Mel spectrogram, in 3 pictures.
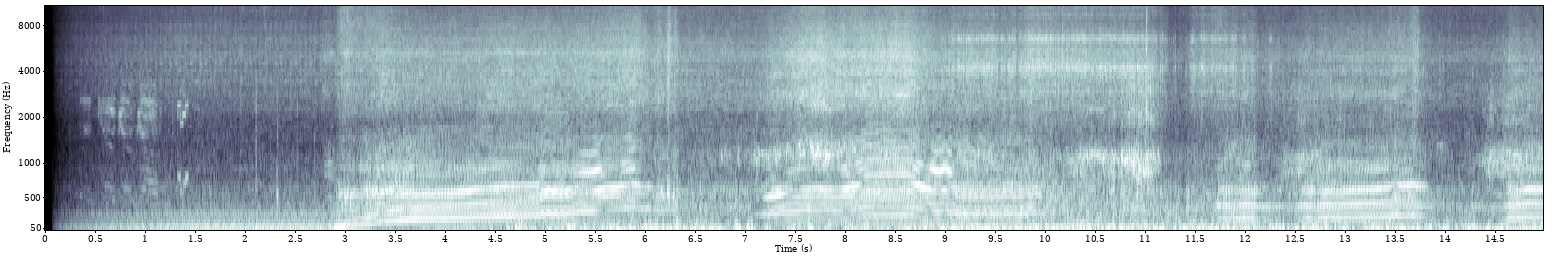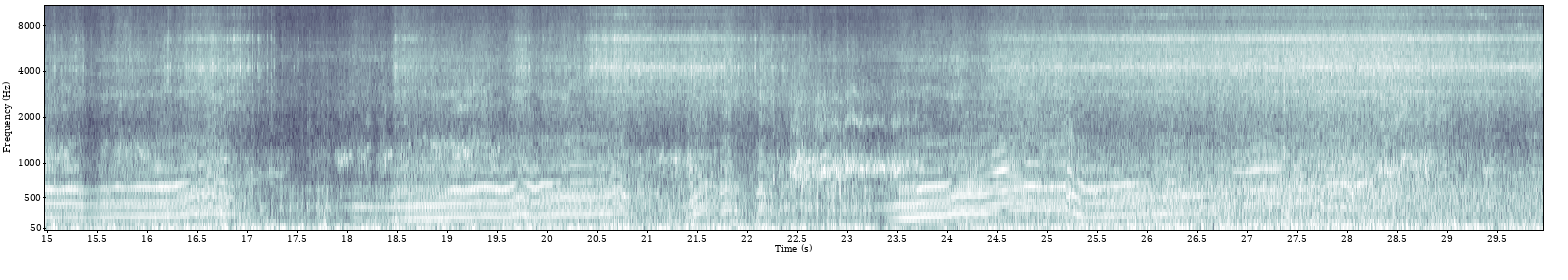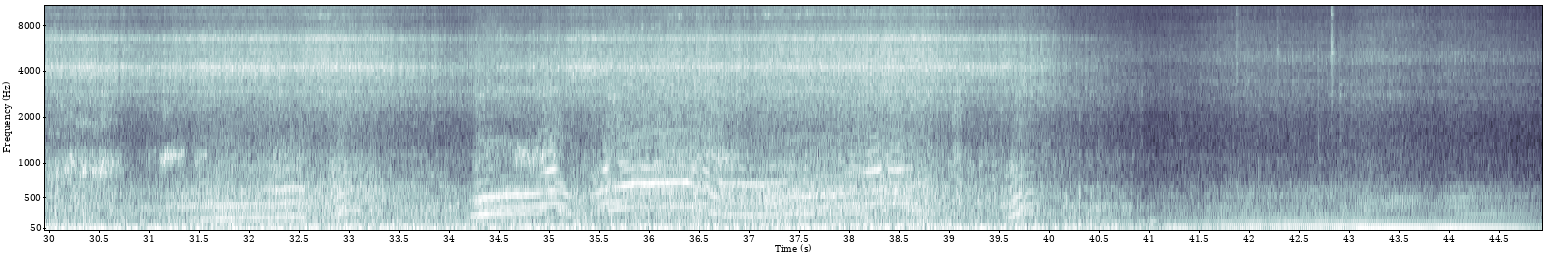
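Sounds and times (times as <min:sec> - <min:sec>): car engine revving: 0:00.2 - 0:44.9.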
